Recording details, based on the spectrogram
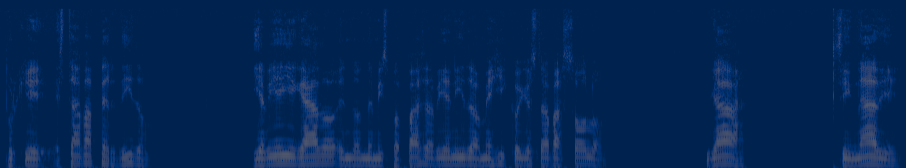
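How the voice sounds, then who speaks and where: A man's voice: a little high, level tone, normal speed, long pauses, darkish tone. Conversational male pastor. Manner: conversational, asks the congregation questions, chuckles. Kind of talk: sermon. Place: church.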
